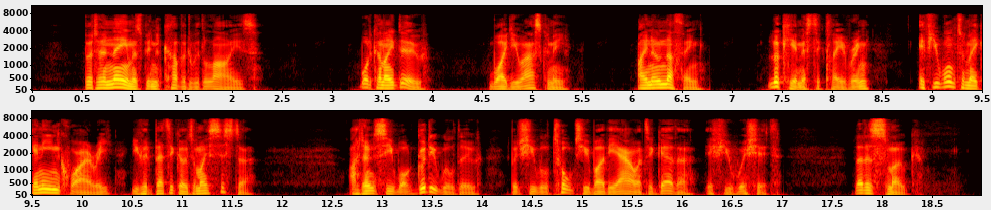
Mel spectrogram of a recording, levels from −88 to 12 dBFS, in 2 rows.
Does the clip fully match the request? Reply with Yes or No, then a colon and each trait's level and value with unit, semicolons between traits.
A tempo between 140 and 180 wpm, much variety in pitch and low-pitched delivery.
No: average, 200 wpm; wide, 6.4 semitones; very low, 90 Hz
